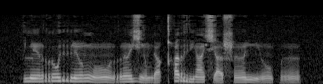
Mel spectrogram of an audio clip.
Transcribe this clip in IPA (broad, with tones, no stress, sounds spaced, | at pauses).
lʲ ə̃˦˥ r o˦˥ rʲ õː˦˥ ŋ õː˩˧˩ r ə̃˦˥ e̯ ʑ ə̃˩˧˩ m ɾ ɪ˩˧˩ qʰ ɪ˦˥ r j ã˦˥ ɕ a˩˧˩ ʂ ə̃ː˦˥ nʲ õː˩˧˩ p ə̃ː˩˧˩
